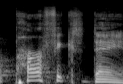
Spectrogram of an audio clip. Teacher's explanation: you stress the first syllable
